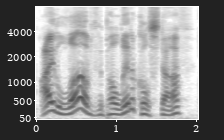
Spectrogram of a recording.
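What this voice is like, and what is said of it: Sarcastic tone. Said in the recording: “Is that sarcasm? ... it was sarcasm?”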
